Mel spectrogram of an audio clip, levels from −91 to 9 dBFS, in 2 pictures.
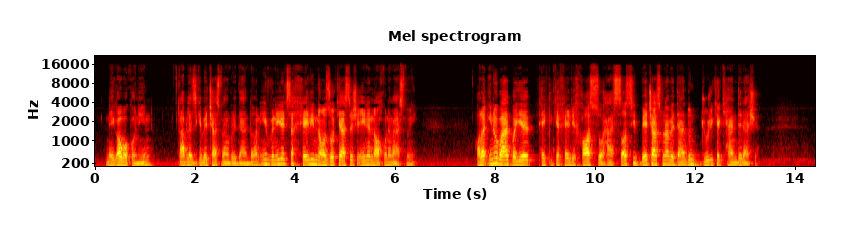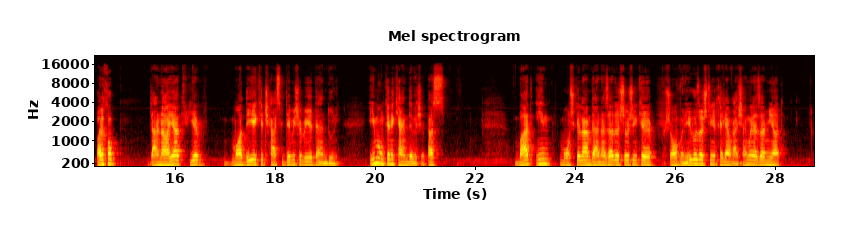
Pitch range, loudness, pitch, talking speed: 105-155 Hz, -25 LUFS, 135 Hz, 145 wpm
